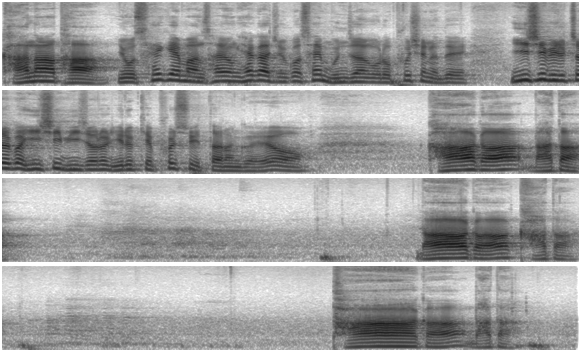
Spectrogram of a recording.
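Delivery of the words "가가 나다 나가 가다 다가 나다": very slow, drawn-out Gyeongsang-do dialect. Retelling how a pastor summed up two bible verses in three sentences, in gyeongsang dialect. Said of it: "경상도 사투리로".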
